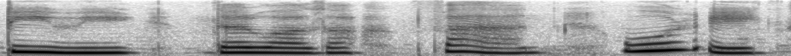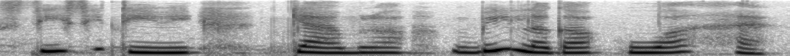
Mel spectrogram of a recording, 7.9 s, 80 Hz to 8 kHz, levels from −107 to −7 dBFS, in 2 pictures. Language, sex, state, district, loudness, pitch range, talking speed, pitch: Hindi, female, Maharashtra, Washim, -15 LUFS, 255-310 Hz, 85 wpm, 265 Hz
